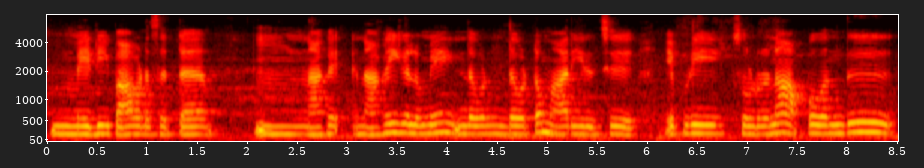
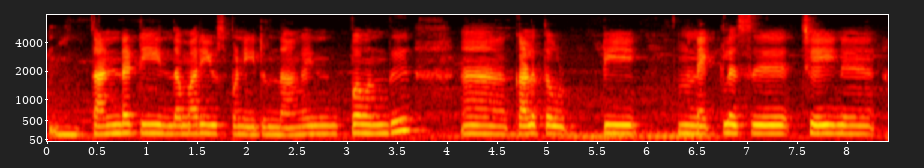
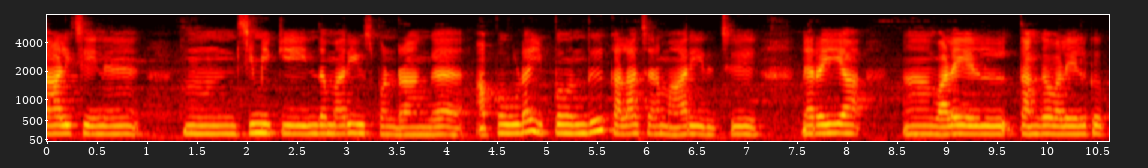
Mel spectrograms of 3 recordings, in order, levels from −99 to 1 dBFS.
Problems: none marked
